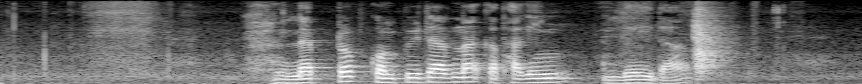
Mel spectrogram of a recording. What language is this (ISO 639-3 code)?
sat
